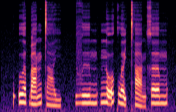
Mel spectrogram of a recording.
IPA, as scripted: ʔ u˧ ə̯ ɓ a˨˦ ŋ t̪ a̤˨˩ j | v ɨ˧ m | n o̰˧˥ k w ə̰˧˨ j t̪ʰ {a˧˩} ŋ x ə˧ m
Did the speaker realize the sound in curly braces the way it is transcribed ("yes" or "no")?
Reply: yes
